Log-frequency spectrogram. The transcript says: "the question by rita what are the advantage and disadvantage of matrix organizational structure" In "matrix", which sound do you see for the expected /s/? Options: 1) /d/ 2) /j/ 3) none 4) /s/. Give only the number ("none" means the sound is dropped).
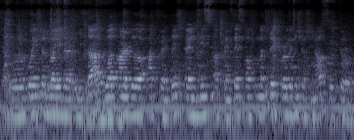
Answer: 3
